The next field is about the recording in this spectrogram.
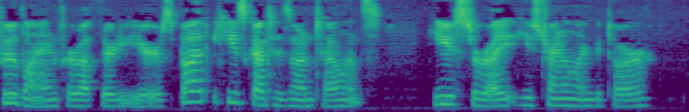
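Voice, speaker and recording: A woman with an American accent, fairly low-pitched and fried at the edges, talking at a fairly quick pace with ordinary pitch variation. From West Virginia, Morgan County. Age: 20s. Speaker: YouTuber. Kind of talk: casual storytelling monologue.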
